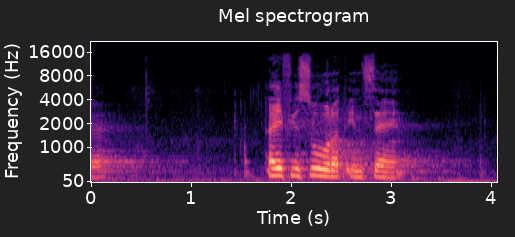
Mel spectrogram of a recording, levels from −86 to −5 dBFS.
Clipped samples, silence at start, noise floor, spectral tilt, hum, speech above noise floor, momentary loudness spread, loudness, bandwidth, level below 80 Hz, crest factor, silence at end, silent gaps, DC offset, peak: under 0.1%; 0 s; -52 dBFS; -5.5 dB/octave; none; 29 dB; 21 LU; -24 LUFS; 15.5 kHz; -52 dBFS; 18 dB; 0.25 s; none; under 0.1%; -8 dBFS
